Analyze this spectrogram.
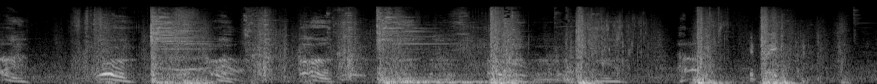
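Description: Swords clash and ring in a fight.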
